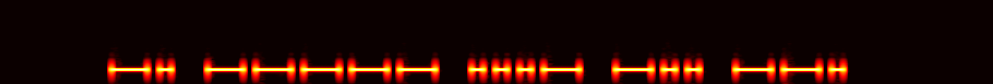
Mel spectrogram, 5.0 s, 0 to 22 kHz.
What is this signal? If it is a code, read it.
Morse code, heard as a keyed tone, about 20 wpm, 700 Hz. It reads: N0VDG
